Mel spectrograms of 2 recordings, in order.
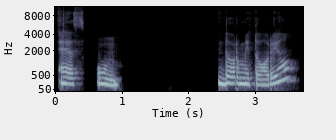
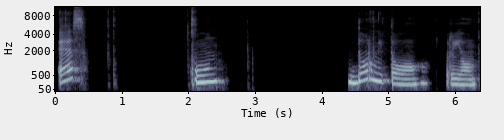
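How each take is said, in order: First: The voice rises at the end like a question. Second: The voice falls at the end like a statement. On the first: It asks whether this is a bedroom. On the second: It states that this is a bedroom.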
